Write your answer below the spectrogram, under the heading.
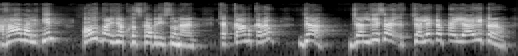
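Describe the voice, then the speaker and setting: A man's voice: very high-pitched, lively intonation, moderate pace, very noisy. A man voicing emphatic, argumentative village family men with an Awadhi accent in a cartoon. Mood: excited. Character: village family men, stern old patriarch and grumbling son.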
